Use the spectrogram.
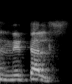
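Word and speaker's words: Gnetales: जैसे निटल्स, यहां जी साइलेंट रहता है।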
